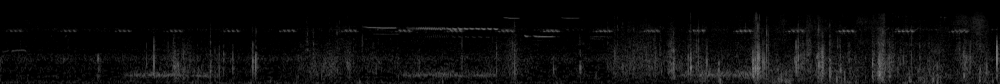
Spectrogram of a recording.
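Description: Faint, steady chirping of a cricket, a little under two chirps a second, with footsteps on dry ground, more of them in the second half.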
